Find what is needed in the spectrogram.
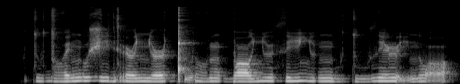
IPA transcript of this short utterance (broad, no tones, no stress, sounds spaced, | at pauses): t ṳ d ɔ̤ e̯ ŋ u ʒ i d r ə˞ ɲ ə˞ ǃʼ ṵ ɾ ɔ̤ n ɡ͡b ɔ ʎ ʉ θ i ʎ ʉ ŋ͡m ṳ t ṳ ð i ɭ ḭ n β ɔ̰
